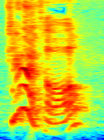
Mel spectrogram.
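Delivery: imitated friend, voice lifting at the end; friend's questioning echo. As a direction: repeat the name as a surprised question. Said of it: "She's like".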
